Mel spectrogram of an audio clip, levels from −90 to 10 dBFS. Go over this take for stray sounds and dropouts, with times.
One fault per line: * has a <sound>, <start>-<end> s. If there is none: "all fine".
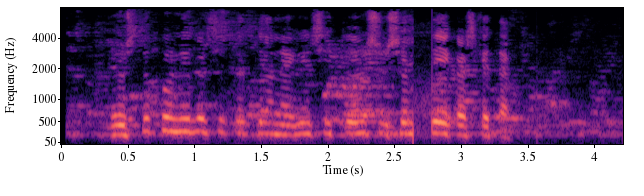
* has a dropout, 2.6-2.8 s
